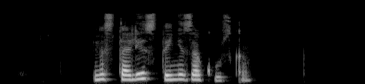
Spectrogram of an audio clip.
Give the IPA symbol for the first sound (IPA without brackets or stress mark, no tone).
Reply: n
